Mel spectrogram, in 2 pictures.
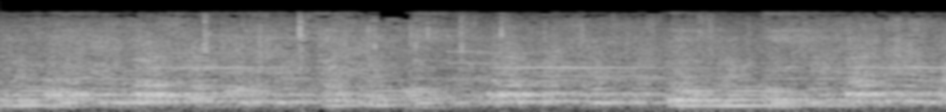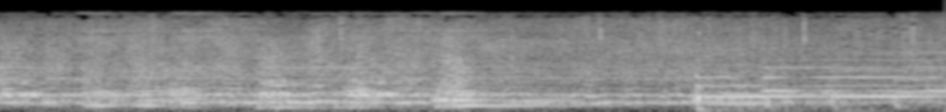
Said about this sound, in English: This returning bee has just found a new source of nectar and is going to tell others in the hive about it.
